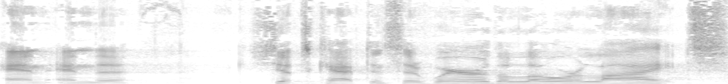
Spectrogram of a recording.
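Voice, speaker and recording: In an Alabama accent, the speaker talks very slowly with a bright, sharp tone. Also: man. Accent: US Southern (Alabama). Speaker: pastor. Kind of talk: sermon. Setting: church.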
